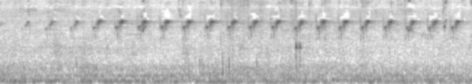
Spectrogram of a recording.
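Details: Birds at a nest where parents feed hungry chicks: a fast run of thin, high chirps repeated about every quarter second over steady low rumbling background noise.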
